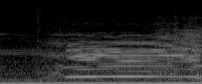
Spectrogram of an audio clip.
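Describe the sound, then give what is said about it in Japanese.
A single long cow moo, given as a greeting to those who came, a steady low-pitched bellow with rich harmonics that swells in and holds for over a second before tapering off, with no talking. “はい、来ていただいた方には、牛の挨拶で。”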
